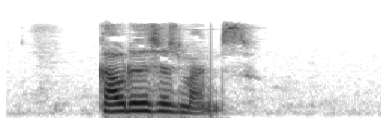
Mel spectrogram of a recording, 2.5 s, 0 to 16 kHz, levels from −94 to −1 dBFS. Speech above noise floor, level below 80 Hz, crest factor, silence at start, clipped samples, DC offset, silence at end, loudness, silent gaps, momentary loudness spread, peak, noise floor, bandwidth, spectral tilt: 56 dB; -60 dBFS; 18 dB; 0.65 s; under 0.1%; under 0.1%; 0.9 s; -14 LUFS; none; 20 LU; 0 dBFS; -70 dBFS; 7.8 kHz; -5 dB/octave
